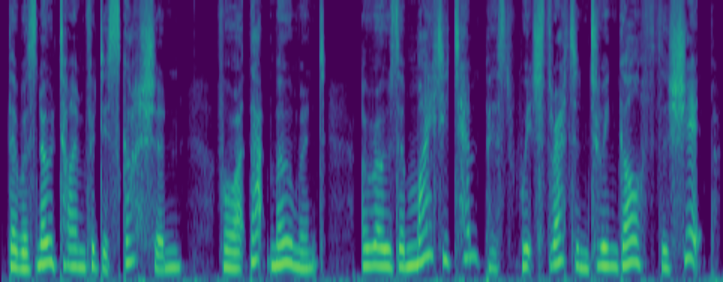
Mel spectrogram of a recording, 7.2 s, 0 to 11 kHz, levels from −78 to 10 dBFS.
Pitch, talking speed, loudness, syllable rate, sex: 220 Hz, 165 wpm, -18 LUFS, 4.9 syllables/s, female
